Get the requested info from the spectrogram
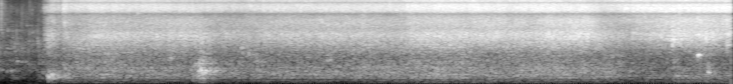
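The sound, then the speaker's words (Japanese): A shower switches on after a brief pause and sprays steadily to rinse soap foam off a customer's body, a continuous hiss of running water with faint splashes, with no voices. “それではお客様の体の泡を流しますので、またシャワーをかけていきます。”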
